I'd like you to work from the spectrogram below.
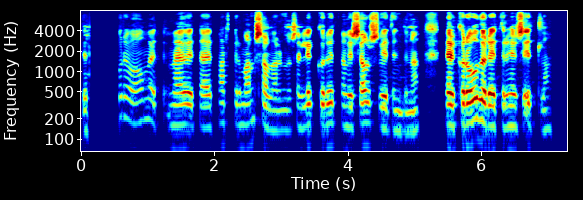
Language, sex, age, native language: Icelandic, female, 60-69, Icelandic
